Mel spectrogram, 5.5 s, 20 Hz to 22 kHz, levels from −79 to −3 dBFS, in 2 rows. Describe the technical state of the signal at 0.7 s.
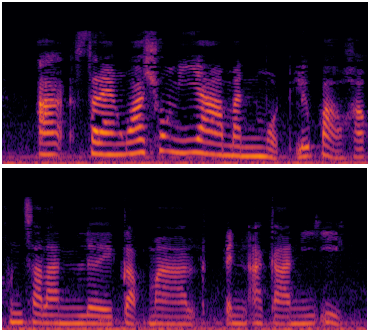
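At 0.7 s the speech carries the same damage heard across the whole clip, most likely Vorbis compression: nothing sounds above about 10.6 kHz, and the remaining treble is quantised so coarsely that detail turns to grainy hiss, blurring attacks, which fits a low bitrate near 30 kbps.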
